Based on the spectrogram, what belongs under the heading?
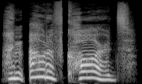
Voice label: Female Human No Cards; Jaina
